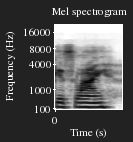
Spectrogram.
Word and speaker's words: Ghislaine: Her name is Ghislaine. Ghislaine Maxwell is how you pronounce her name.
